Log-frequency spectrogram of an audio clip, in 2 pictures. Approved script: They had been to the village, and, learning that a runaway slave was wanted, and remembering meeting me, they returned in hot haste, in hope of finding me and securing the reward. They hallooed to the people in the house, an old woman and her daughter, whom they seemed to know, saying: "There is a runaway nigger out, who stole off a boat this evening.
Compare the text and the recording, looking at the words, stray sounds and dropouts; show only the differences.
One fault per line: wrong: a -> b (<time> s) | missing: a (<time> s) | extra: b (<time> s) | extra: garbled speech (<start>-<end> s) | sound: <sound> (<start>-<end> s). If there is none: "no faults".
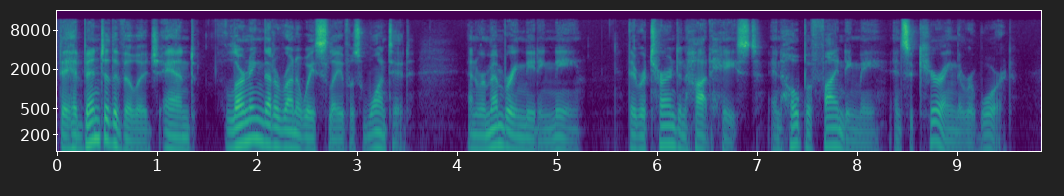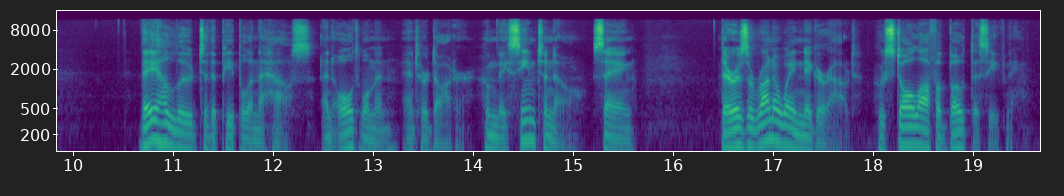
no faults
